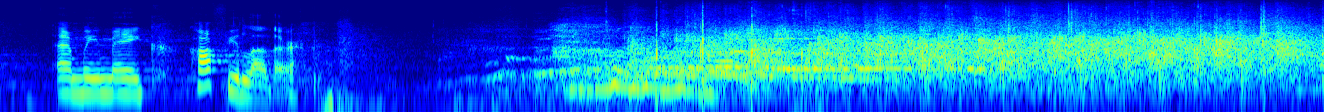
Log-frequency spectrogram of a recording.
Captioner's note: applause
